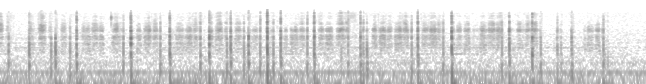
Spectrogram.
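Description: Stylus tapping and scratching on a tablet screen in quick, irregular strokes as words are handwritten. It stops shortly before the end, over a low steady hum.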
